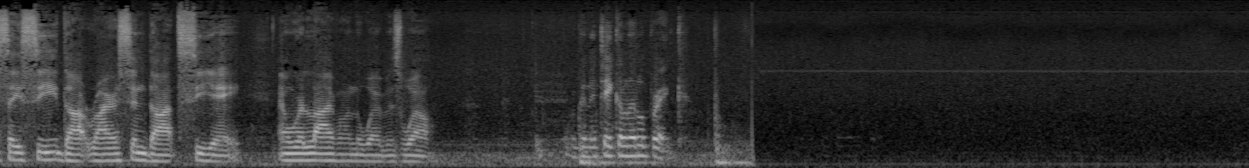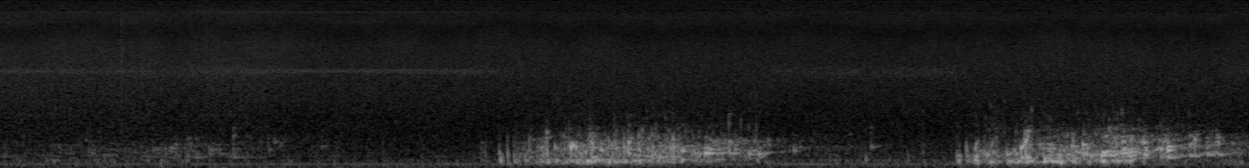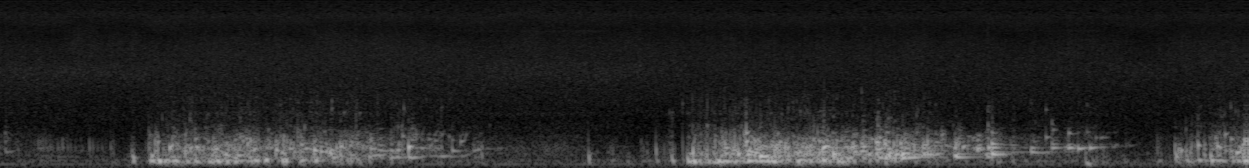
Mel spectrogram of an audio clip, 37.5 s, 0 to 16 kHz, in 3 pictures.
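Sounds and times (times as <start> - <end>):
speech: 0.0 - 4.4, 5.4 - 7.3
deep water surges: 17.5 - 21.2, 22.1 - 30.0, 30.9 - 37.4.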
